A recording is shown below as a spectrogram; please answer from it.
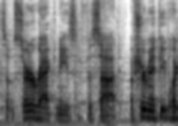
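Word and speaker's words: Cyrtarachne's Facade: time but after doing some Googling it's actually pronounced certar acne's facade so certain arachni's facade I'm sure many people are just going to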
